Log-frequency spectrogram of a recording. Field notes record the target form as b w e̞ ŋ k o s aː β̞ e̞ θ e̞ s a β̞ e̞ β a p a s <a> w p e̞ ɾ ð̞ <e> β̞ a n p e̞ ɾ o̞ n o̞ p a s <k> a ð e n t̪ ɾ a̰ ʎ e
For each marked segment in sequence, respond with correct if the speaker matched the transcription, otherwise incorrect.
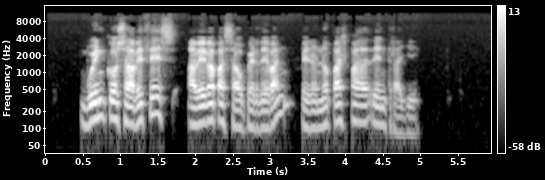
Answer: correct, correct, incorrect: p

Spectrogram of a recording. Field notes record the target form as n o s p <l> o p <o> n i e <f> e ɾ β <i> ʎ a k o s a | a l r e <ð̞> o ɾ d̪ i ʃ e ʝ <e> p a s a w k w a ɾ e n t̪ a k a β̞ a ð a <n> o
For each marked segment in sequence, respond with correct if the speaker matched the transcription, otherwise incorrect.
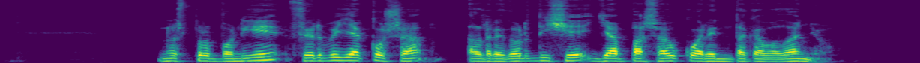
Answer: incorrect: ɾ, correct, correct, incorrect: e, correct, incorrect: a, incorrect: ɲ

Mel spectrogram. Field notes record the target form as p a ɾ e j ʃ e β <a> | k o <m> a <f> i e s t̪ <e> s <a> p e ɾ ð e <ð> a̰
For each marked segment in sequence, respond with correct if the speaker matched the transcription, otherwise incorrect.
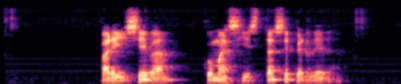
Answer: correct, correct, incorrect: s, incorrect: a, incorrect: e, correct

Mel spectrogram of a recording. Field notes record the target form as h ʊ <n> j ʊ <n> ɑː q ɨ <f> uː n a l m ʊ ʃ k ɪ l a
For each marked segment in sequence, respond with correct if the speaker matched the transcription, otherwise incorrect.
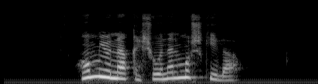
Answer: incorrect: m, correct, incorrect: ʃ

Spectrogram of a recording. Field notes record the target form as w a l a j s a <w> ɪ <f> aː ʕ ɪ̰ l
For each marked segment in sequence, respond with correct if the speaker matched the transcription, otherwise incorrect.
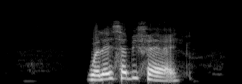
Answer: incorrect: b, correct

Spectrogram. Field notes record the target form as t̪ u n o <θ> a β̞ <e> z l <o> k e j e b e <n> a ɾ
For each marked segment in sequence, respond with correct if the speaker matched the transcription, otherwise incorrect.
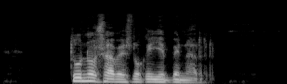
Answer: incorrect: s, correct, correct, correct

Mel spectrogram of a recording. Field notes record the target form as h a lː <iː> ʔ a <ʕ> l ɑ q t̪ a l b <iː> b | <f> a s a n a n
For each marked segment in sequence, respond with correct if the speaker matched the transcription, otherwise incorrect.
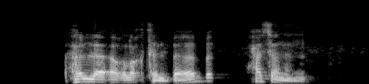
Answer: incorrect: aː, incorrect: ɣ, incorrect: aː, incorrect: ħ

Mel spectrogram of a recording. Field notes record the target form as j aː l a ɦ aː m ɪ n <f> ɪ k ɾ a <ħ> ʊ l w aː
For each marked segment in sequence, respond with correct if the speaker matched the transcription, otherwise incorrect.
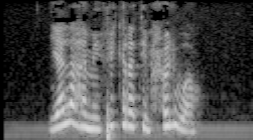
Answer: correct, correct

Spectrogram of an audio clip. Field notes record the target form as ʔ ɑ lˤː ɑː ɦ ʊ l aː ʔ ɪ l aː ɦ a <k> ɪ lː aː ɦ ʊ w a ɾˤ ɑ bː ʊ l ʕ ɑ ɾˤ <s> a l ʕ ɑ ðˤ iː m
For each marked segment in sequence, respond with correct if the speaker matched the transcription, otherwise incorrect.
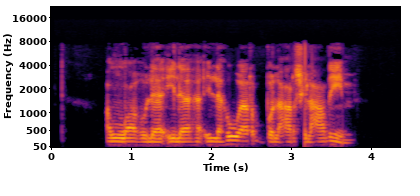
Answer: incorrect: ʔ, incorrect: ʃ

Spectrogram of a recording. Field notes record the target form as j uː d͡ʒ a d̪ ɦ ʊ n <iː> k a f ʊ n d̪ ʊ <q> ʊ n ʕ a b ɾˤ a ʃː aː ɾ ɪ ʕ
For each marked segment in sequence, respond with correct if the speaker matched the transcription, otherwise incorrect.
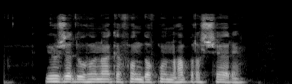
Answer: incorrect: aː, correct

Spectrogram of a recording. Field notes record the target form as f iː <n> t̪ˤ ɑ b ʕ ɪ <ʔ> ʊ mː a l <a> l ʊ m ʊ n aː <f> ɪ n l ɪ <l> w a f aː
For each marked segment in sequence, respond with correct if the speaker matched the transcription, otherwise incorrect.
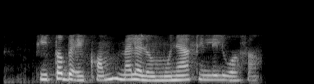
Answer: incorrect: none, incorrect: k, correct, correct, correct

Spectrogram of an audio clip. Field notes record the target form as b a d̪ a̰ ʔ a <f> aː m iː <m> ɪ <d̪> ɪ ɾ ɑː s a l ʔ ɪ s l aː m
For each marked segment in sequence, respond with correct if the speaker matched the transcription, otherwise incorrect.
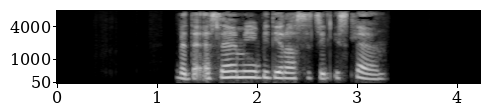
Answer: incorrect: s, incorrect: b, correct

